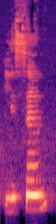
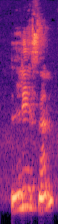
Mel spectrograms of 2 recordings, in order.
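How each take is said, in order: First: "listen" wrongly stressed on the last syllable, lis-TEN; wrong final stress. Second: "listen" stressed on its first syllable, LIS-ten. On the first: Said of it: "no listen". ("listen" con el acento equivocado en la última sílaba) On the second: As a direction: correct "listen" with weight on LIS. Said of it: "está en la primera sílaba". ("listen" con acento en la primera sílaba) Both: Shown as a demonstration.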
